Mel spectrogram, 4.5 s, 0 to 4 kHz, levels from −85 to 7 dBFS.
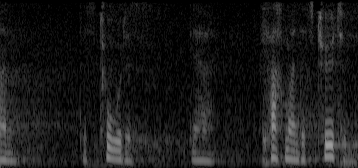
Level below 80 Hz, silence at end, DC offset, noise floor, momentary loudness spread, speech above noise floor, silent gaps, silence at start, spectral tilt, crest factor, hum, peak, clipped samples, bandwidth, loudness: -68 dBFS; 0 s; under 0.1%; -64 dBFS; 26 LU; 23 dB; none; 0 s; -6 dB/octave; 22 dB; none; -22 dBFS; under 0.1%; 4 kHz; -43 LUFS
